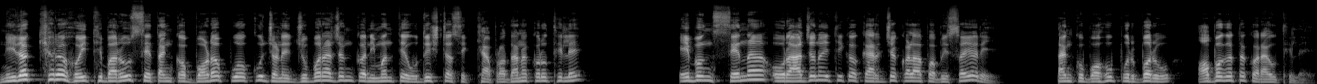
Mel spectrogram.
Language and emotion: Odia, neutral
